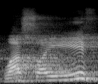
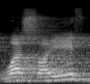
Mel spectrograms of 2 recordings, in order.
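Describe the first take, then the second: The two takes are said the same way.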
